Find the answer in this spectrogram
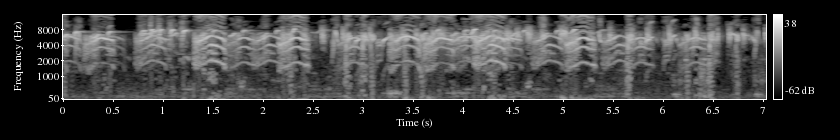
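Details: Lure recording of little spiderhunter: dense, frantic chatter of high arched squeaky notes, several overlapping, steady throughout with brief dips.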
